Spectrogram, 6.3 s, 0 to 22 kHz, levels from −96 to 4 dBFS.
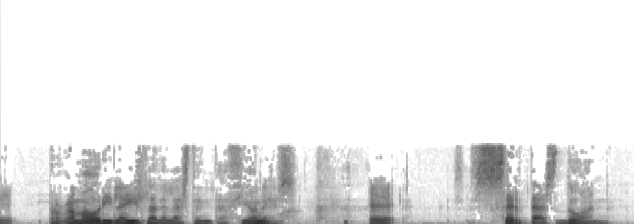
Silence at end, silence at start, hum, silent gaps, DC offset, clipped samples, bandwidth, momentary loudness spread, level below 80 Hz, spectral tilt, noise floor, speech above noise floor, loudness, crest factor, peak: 0.25 s; 0 s; none; none; under 0.1%; under 0.1%; 8 kHz; 20 LU; -56 dBFS; -6.5 dB/octave; -45 dBFS; 22 dB; -24 LUFS; 18 dB; -8 dBFS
